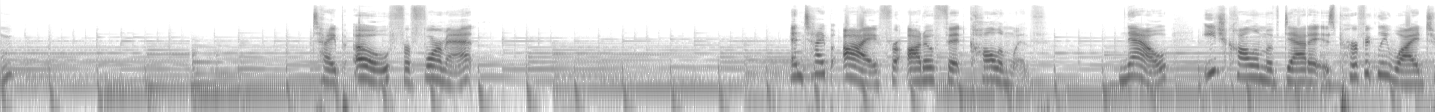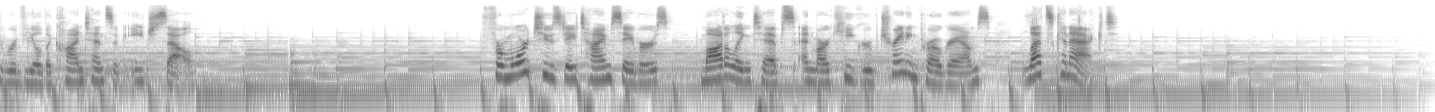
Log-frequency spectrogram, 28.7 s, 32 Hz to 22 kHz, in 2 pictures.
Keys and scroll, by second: 4.8 o, 9.7 i.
